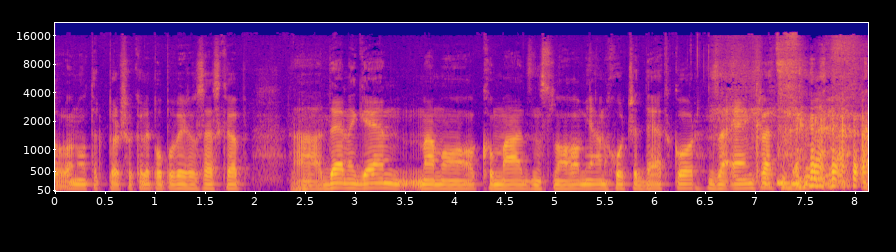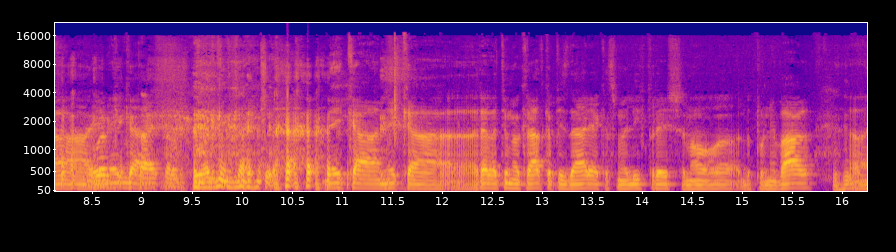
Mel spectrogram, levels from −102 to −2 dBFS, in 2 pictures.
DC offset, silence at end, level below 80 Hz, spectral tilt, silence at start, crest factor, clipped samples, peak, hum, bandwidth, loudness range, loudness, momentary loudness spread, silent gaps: under 0.1%; 0 s; -48 dBFS; -5.5 dB/octave; 0 s; 20 dB; under 0.1%; 0 dBFS; none; 17.5 kHz; 4 LU; -20 LUFS; 8 LU; none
